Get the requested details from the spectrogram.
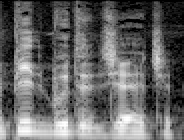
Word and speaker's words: Pete Buttigieg: pardon, ouais, pardon je, peut-être mal prononcé. C'est Pete Buttigieg.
